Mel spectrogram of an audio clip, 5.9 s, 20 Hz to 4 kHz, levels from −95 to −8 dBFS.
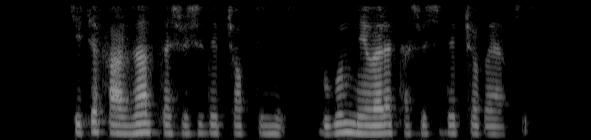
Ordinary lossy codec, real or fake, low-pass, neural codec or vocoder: MP3, 24 kbps; real; 3.6 kHz; none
